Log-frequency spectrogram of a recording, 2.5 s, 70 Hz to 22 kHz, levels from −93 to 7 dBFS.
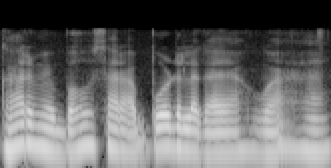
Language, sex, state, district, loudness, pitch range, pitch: Hindi, male, Jharkhand, Palamu, -15 LUFS, 125-145 Hz, 135 Hz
